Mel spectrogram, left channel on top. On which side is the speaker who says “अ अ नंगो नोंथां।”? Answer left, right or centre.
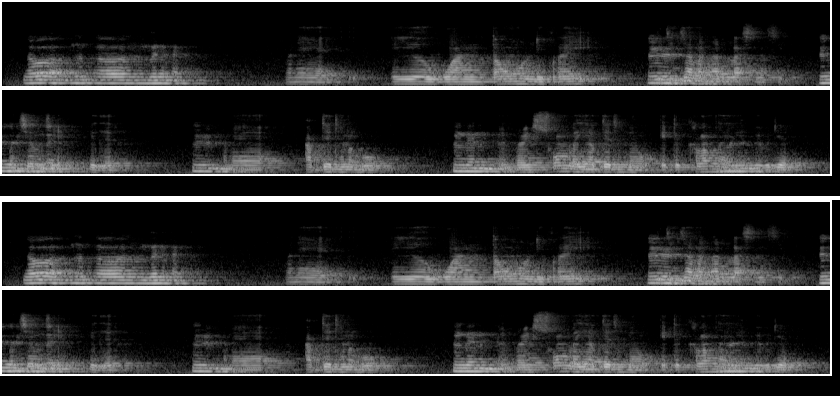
Right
